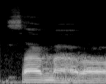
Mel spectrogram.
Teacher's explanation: idgham samsiyah karena membacanya dimasukkan ke sa tanpa mendengung.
